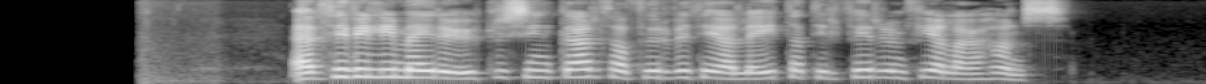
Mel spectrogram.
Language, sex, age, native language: Icelandic, female, 50-59, Icelandic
